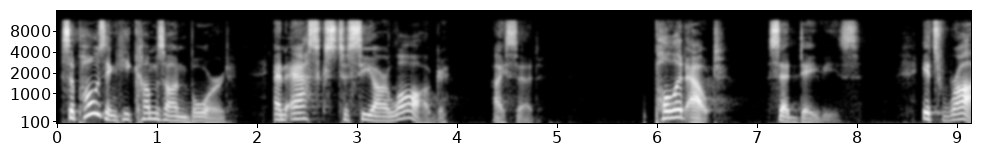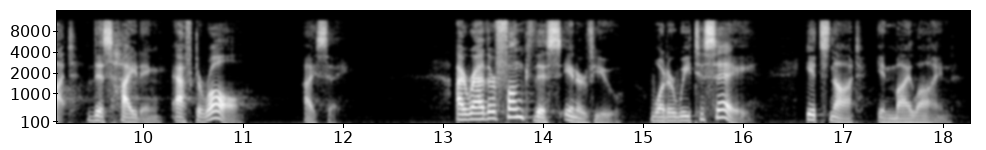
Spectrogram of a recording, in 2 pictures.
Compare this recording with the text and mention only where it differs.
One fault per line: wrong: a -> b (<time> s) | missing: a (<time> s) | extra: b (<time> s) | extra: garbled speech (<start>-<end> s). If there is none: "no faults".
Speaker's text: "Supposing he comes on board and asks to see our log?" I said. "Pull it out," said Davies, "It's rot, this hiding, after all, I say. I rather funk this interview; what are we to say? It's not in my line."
no faults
